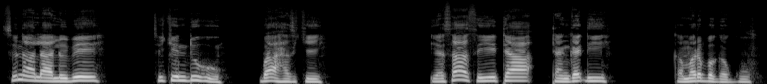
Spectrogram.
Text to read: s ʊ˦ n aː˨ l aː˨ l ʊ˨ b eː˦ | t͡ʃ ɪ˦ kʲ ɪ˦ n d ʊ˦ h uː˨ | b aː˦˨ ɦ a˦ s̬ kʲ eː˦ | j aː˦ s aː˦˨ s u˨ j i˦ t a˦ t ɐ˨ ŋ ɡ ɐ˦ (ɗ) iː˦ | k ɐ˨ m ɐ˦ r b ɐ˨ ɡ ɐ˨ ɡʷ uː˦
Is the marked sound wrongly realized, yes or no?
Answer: no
